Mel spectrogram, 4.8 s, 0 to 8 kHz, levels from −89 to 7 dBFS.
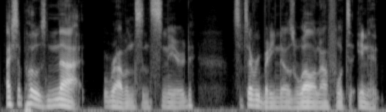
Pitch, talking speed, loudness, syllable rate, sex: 95 Hz, 160 wpm, -19 LUFS, 6.2 syllables/s, male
